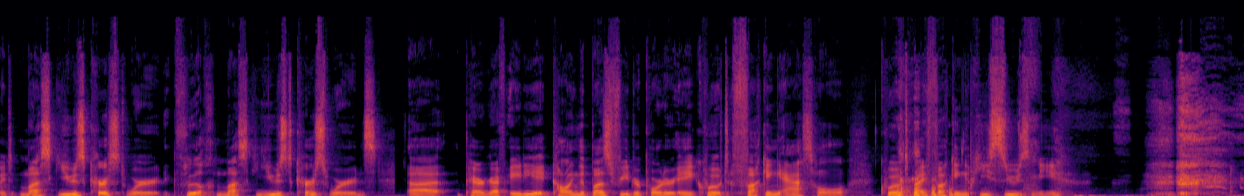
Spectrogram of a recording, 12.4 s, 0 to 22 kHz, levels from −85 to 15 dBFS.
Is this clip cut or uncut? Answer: cut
